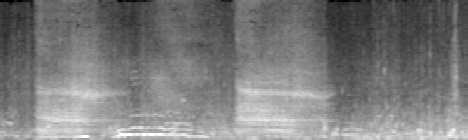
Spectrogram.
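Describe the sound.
About a dozen people wade into murky, purplish, cold water with bursts of churning, hissing splashes in two main surges, while voices call out and exclaim over the sloshing.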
